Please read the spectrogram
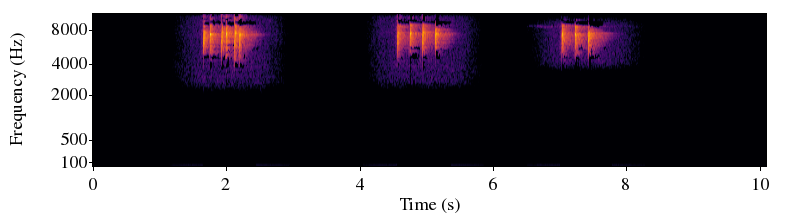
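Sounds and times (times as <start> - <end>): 
European robin calling: 1.6 - 2.5, 4.6 - 5.4, 7.0 - 7.8.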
